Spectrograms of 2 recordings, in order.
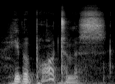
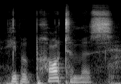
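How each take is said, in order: First: The stress is on the third syllable. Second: The same.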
